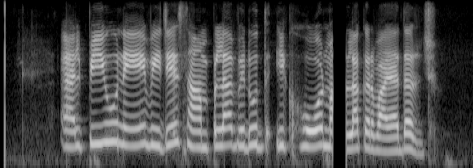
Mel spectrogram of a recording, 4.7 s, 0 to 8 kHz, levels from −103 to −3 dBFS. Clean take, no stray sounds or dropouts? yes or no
no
